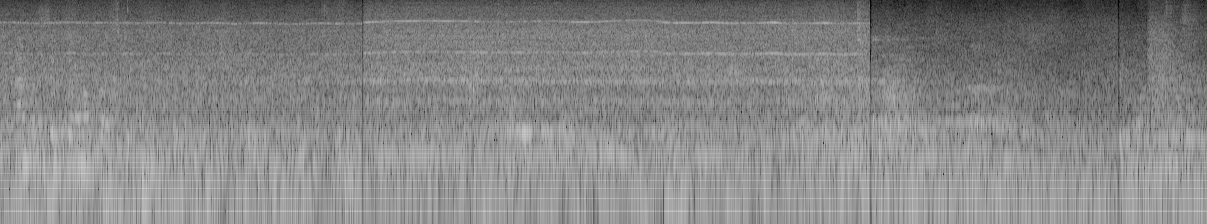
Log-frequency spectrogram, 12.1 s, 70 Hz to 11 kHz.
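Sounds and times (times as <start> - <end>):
thin high whine: 0.0 - 8.7
ventilation fans whirring: 0.0 - 12.0.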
